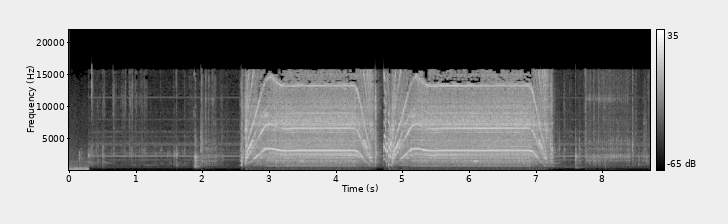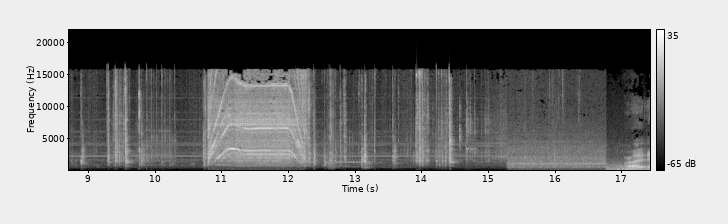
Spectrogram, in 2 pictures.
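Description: A metal lathe spins an aluminum part at full speed, giving three loud, sustained high-pitched whining runs separated by quieter gaps with scattered clicks and workshop noise.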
